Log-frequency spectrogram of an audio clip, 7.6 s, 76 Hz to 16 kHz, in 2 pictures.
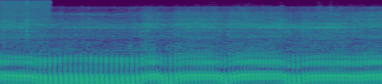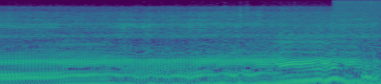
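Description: KTM 350 XCF four-stroke dirt bike fitted with a Rekluse auto clutch climbing a hill, engine loud and close with a continuous labouring drone, rising and falling revs, and clattering from the terrain.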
